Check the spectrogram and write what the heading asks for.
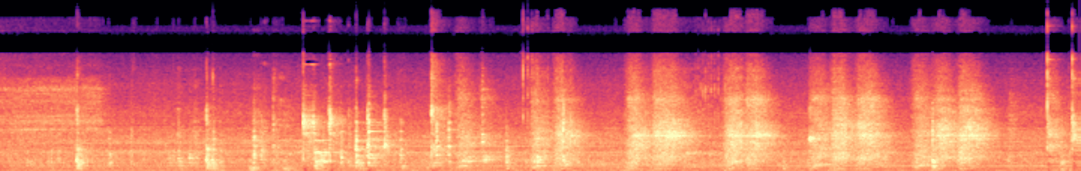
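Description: Ratchet wrench on the anchor-bolt nuts of a two-post car lift column: a run of repeated ratcheting strokes, about two a second, as the column's base plate is bolted down to the concrete floor.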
